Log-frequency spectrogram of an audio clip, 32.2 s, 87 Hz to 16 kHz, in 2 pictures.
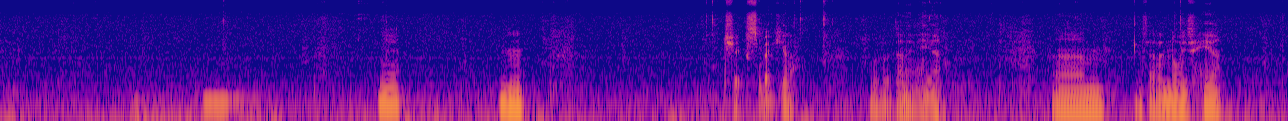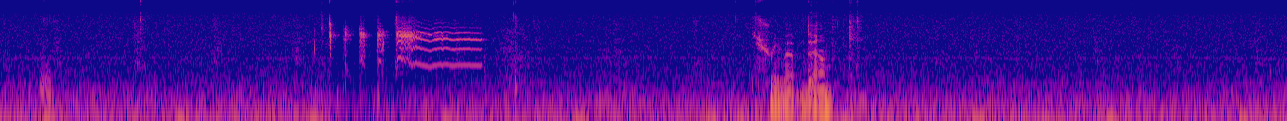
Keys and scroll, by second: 10.7 Right, 11.7 Right, 21.4 Right, 26.3 5, 26.8 Return.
